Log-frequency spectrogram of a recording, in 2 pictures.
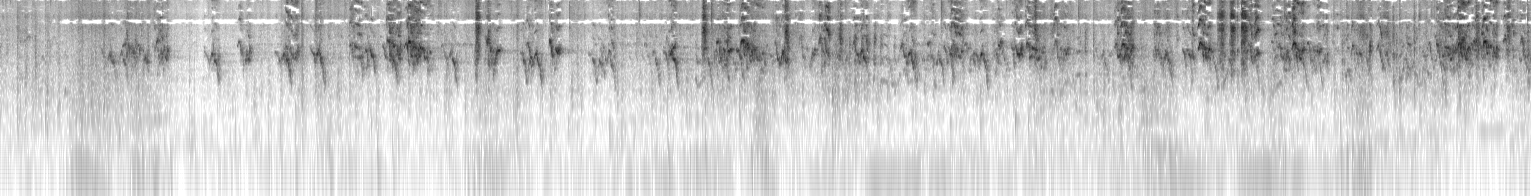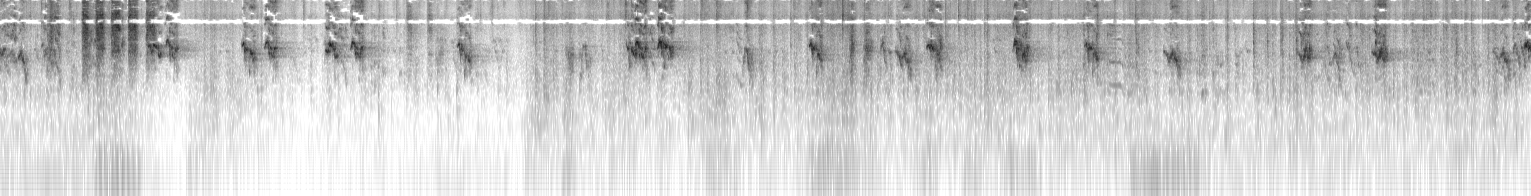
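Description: Flock of budgerigars chattering and chirping, a busy run of short, high calls.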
